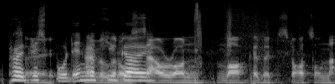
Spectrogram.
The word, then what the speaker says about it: Sauron: right how do you say that Sauron saon Sauron yeah you see he gets pronunciation not me so much anyway he moves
